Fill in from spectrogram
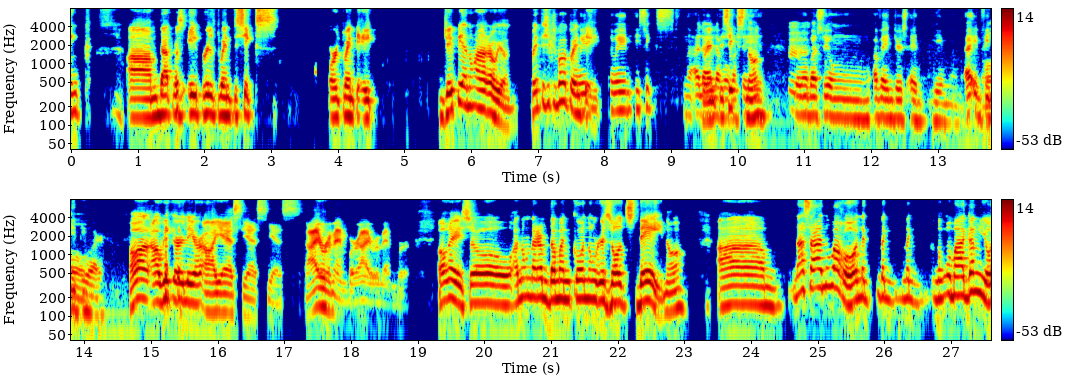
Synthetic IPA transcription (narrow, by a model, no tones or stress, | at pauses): ɪŋk | ʔɐmd̪ɐt̪̚wɐzejpɹɪlt̪wɛnt̪isɪks | ʔɔɹt̪wɛnt̪iʔejt̪̚ | d͡ʒejpiɐnoŋaːɾɐwjon | t̪wɛ̃nt̪ɪsɪksbɐt̪wɛniʔejt̪̚t̪wɛnt̪isɪksnɐʔɐlawɛnɐisɪkɐksɛno | bʊmɐbasjʊŋɐvɛnd͡ʒɛɹsɛ̃nd̪̚ɡejmnɐmɐʔɪ̃nfinɪt̪iwaɹ | ʔoʔɐwikɛɹlijɛɹʔojɛsjɛ̰sjɛ̰sʔa̰jɹɛmɛ̰mbɛ̰ɹʔa̰jɹɛ̰mɛ̰mbɛ̰ɹ | ʔoːkejsoɐnoŋnɐɾɐmd̪ɐmɐnko̞nʊŋɹɛzolt̪sd̪ejno̞ | ʔamnaːsɐʔɐnʊɐko̞nɐɡ̚nɐɡ̚nɐɡ̚nʊŋʔʊmaːɡɐŋjo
